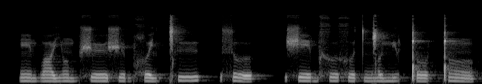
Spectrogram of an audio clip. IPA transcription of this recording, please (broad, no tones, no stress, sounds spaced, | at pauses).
ẽ b ɒ j õ b ʃ ø ʃ ø b χʷ e lʲ ǀʰ ɨ | s ʊ | ʃ e b x ʊ x ʊ t ŋ͡ǀ ʊ mʲ o ǃ o ǃ õ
